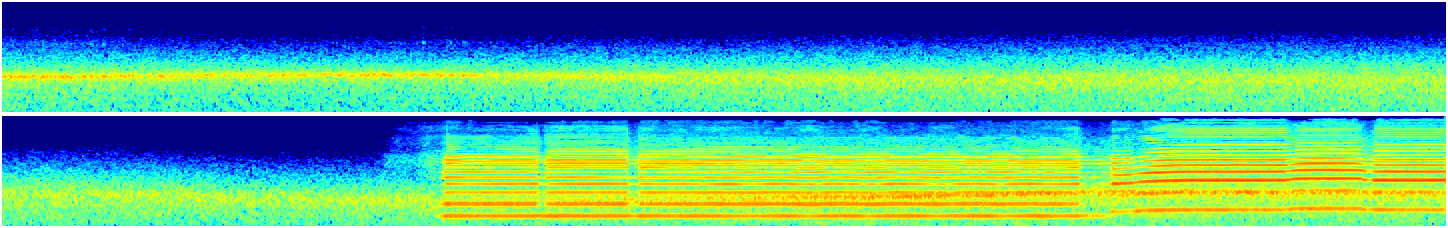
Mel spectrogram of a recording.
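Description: A steady hiss, then about seven seconds in a loud held note on a brass instrument, which steps up to a higher note near the end: the opening of a piece of background music.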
